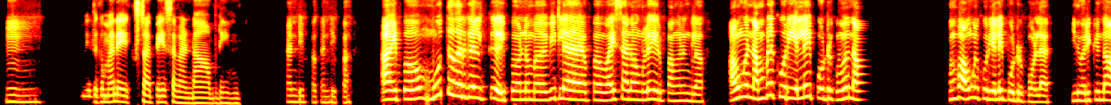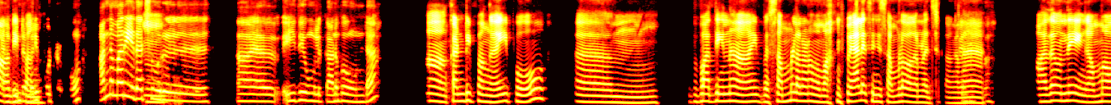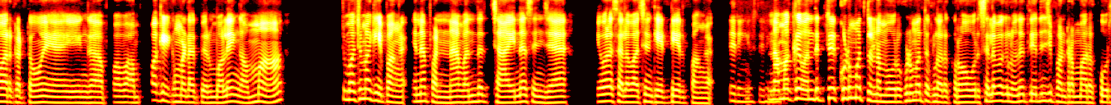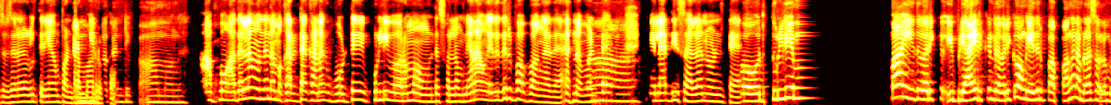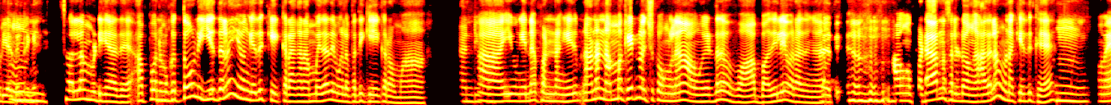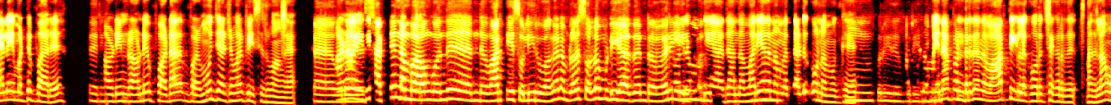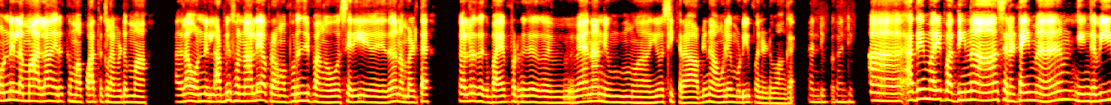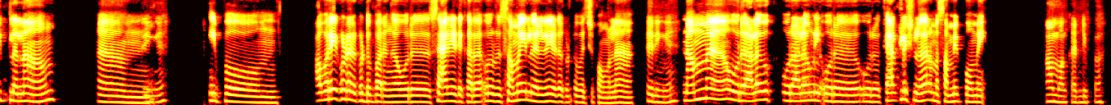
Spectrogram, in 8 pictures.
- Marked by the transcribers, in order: in English: "எக்ஸ்ட்ரா"; distorted speech; "எல்லை" said as "இலை"; static; drawn out: "அம்"; chuckle; laughing while speaking: "வேல செஞ்சு சம்பள வாங்குறோன்னு வச்சுக்கோங்களேன்"; in English: "கரெக்ட்டா"; drawn out: "ஆ"; other background noise; tapping; laughing while speaking: "நம்மள்ட்ட எல்லாத்தையும் சொல்லணும்ன்ட்டு"; chuckle; drawn out: "ம்"; tsk; in English: "ஓகே"; laughing while speaking: "நம்மளால சொல்ல முடியாதுன்ற மாரி இருக்கும்"; mechanical hum; tsk; in English: "டைம்மு"; drawn out: "அ"; in English: "சாரி"; in English: "கால்குலேஷன்ல"
- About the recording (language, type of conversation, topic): Tamil, podcast, மூத்தவர்களிடம் மரியாதையுடன் எல்லைகளை நிர்ணயிப்பதை நீங்கள் எப்படி அணுகுவீர்கள்?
